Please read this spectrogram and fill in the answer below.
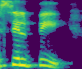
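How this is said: The name begins with s and an i vowel. "when I was in Assam, they used to call me Silpi"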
